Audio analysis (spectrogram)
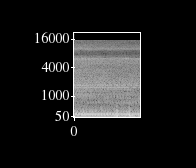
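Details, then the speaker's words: Old Toyota pickup settling to idle as fan clutch slows: steady low idle, no puffing or ticking at manifold; exhaust manifold not cracked, perfect running example with no timing belt slap, knocks or valve ticks. "it's a perfect running example it's going to idle down here once the fan clutch kind of stops moving the exhaust manifold's not cracked"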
